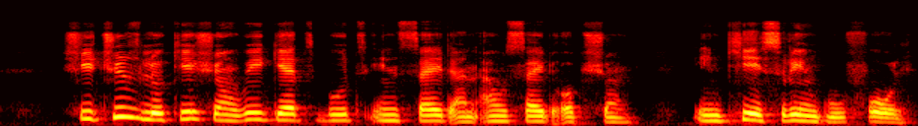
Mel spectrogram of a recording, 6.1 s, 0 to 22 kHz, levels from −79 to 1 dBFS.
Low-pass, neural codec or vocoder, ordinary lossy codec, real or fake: 10.8 kHz; vocoder, 44.1 kHz, 128 mel bands, Pupu-Vocoder; none; fake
